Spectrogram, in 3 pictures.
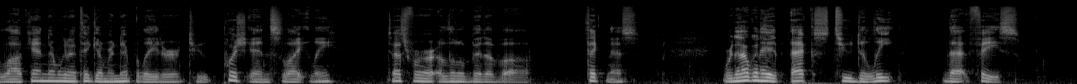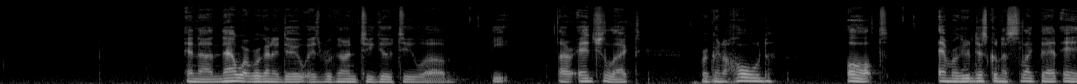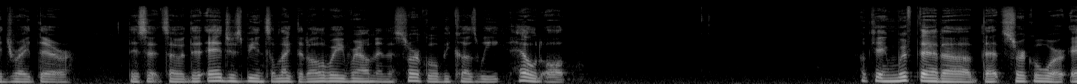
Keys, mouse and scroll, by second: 1.4-3.1 drag, 7.9 x, 10.7-12.5 middle drag, 12.8-14.9 middle drag, 15.5-17.3 drag, 19.9-21.6 drag.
